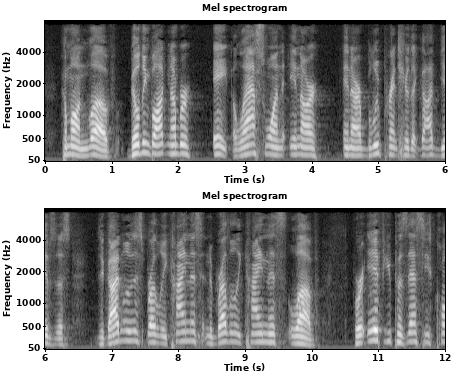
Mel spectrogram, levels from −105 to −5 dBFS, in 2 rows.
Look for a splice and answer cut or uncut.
cut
